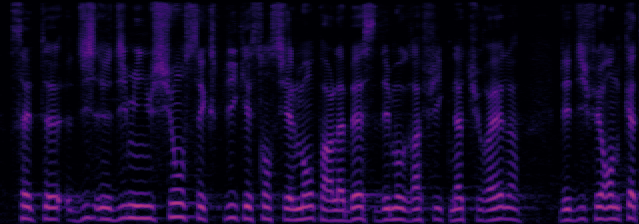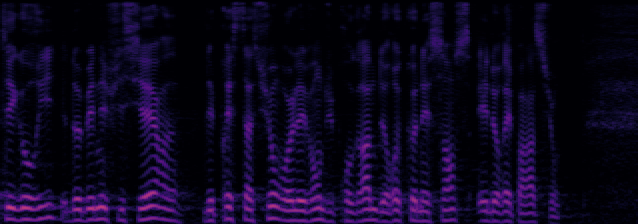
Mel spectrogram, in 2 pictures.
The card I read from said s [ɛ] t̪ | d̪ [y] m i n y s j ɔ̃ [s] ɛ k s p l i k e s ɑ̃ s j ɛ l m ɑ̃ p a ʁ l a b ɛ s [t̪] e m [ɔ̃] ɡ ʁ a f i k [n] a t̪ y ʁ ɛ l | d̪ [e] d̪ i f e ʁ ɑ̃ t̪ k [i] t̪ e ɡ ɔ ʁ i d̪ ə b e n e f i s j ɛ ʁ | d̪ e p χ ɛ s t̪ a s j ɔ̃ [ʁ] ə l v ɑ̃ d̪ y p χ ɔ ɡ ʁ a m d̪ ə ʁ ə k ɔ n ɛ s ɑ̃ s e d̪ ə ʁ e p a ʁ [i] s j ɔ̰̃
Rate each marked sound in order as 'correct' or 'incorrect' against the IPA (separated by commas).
correct, incorrect, correct, incorrect, incorrect, correct, correct, incorrect, correct, incorrect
